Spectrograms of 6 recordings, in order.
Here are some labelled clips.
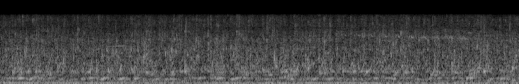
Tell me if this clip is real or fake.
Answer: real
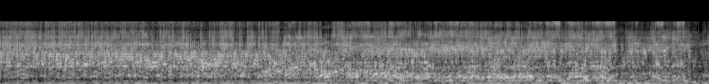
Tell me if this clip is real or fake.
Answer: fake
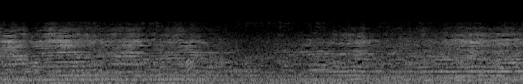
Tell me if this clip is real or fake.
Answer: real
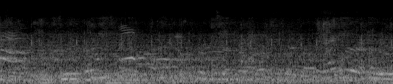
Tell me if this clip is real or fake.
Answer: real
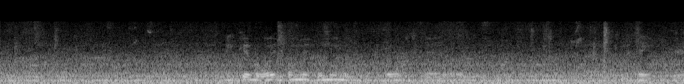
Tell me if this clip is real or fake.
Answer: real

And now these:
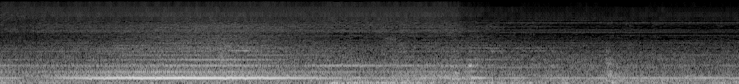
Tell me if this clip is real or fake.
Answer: fake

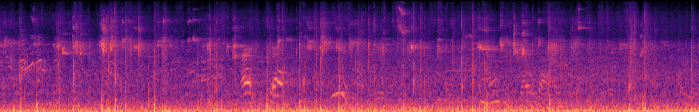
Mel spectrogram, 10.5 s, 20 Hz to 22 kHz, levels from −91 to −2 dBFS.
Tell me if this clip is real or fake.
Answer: real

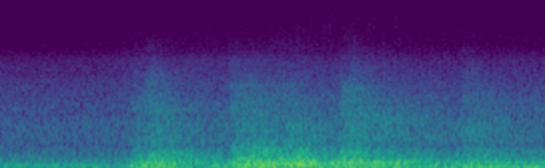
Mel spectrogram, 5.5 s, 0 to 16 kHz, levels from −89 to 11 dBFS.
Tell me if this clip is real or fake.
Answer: real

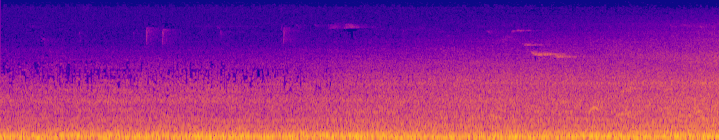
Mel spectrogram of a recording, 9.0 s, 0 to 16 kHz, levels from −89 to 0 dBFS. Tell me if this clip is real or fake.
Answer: real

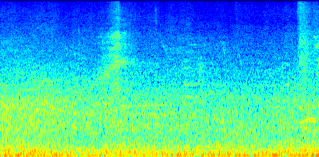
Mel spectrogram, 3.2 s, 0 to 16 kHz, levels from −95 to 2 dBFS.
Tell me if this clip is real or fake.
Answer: fake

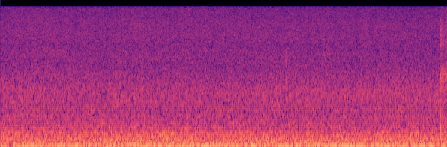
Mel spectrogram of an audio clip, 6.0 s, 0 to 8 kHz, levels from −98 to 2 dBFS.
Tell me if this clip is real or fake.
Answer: real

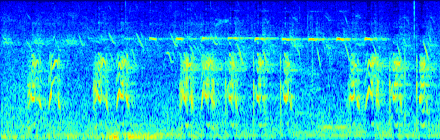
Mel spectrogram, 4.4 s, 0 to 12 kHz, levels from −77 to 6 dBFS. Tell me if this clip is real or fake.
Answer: real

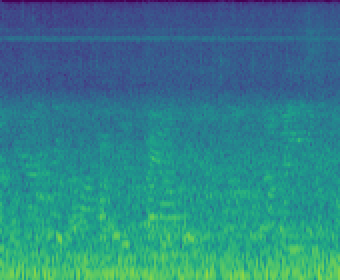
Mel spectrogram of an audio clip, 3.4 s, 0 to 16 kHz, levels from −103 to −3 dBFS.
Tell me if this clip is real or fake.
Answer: real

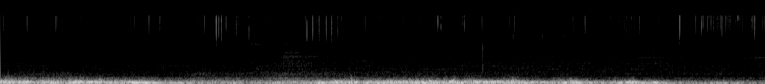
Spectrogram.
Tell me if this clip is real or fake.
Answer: real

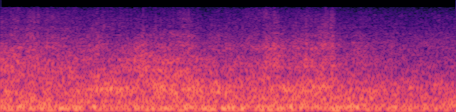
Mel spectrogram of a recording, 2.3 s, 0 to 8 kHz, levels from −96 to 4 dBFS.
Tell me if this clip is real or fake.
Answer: fake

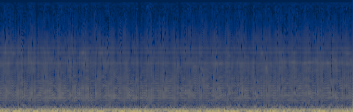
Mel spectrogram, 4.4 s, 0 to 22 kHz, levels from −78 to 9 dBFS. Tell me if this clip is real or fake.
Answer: fake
